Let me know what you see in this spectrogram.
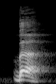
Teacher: huruf ba ini termasuk yang ringan diucapkan dikarenakan keluar dari bagian bibir kita maksudnya atau makhrojnya keluar dari bagian bibir seperti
